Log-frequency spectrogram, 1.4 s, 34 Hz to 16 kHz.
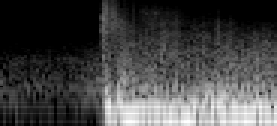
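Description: An SU-100 tank destroyer firing its main gun in a tank video game, on the Live Oaks and Steppes maps: one sudden loud, close boom followed by a rumbling decay.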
